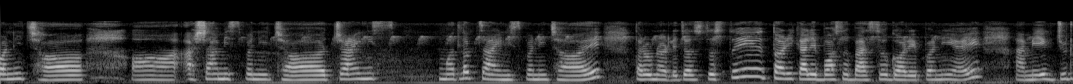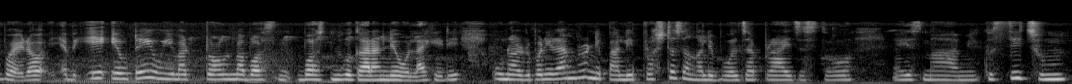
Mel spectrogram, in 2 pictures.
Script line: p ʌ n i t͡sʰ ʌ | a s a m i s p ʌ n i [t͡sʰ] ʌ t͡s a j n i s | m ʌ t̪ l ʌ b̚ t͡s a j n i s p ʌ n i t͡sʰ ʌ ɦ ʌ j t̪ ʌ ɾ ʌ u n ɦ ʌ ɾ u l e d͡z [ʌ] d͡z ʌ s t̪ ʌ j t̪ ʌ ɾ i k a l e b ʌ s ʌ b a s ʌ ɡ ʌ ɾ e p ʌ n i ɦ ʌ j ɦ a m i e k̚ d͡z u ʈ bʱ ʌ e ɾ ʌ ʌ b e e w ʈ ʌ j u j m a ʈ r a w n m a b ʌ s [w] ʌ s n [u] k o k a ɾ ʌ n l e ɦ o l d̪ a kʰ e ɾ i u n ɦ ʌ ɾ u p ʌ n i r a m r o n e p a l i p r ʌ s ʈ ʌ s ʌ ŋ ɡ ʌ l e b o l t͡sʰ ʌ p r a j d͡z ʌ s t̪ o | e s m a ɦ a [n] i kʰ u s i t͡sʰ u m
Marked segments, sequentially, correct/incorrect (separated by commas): correct, correct, incorrect, correct, incorrect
